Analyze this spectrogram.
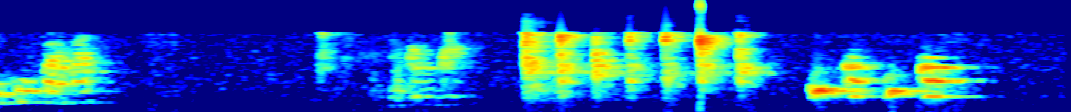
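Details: Grey parrot chattering nonstop indoors, talking about food; a run of speech-like syllables, some raspy and some clear, with a sharp squeak in the middle and short pauses between phrases.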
